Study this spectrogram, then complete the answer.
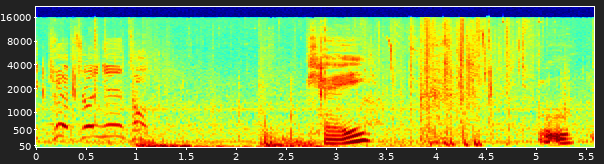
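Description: Gunshots boom close by.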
